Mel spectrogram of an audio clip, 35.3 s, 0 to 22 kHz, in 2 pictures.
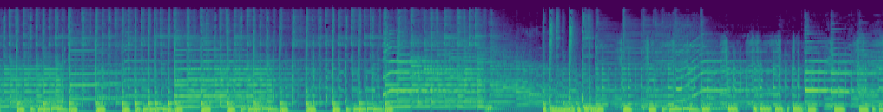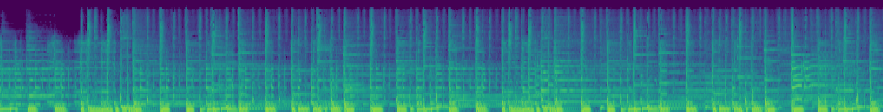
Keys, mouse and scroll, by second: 1.2-1.5 ctrl+scroll up 2, 1.8-3.5 ctrl+drag, 4.1 click, 4.6-5.0 scroll up 2, 5.1 ctrl+click, 5.9-6.2 ctrl+scroll down 2, 6.7 ctrl+click, 7.2 ctrl+click, 8.0 Delete, 8.9 click, 9.4 shift+click, 13.0 ctrl+d, 13.7 ctrl+click, 21.5 click, 22.2 click, 23.0 Down, 26.5 click, 27.4 click, 27.9-28.3 ctrl+scroll down 2, 28.7 scroll down 1, 28.8-29.2 scroll up 3, 29.4 ctrl+click, 30.4 click, 32.3 Delete, 33.9 ctrl+a.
